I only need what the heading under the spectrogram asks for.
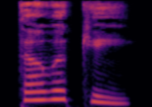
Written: ಧಾವಕ

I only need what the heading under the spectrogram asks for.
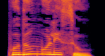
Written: ಪುದುಂಗೊಳಿಸು

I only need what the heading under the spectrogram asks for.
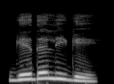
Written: ಖತಿಲಕ

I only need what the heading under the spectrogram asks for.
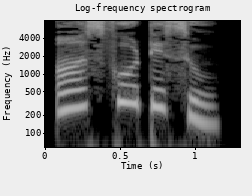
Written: ಆಸ್ಫೋಟಿಸು

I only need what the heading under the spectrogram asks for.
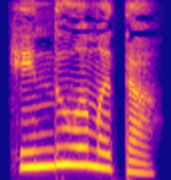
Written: ಹಿಂದೂಮತ

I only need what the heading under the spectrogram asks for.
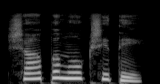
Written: ಶಾಪಮೋಕ್ಷಿತ

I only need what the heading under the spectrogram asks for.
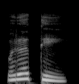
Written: ವೃತ್ತಿ

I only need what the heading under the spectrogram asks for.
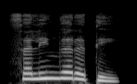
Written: ಸಲಿಂಗರತಿ

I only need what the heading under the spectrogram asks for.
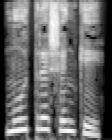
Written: ಮೂತ್ರಶಂಕೆ

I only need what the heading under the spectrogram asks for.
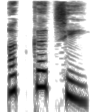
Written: ಅಕಚ

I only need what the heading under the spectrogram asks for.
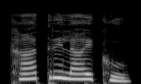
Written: ಖಾತ್ರಿಲಾಯಖು

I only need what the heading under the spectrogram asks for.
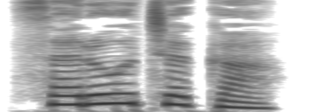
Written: ಸರೋಚಕ

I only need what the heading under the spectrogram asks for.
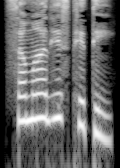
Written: ಸಮಾಧಿಸ್ಥಿತಿ

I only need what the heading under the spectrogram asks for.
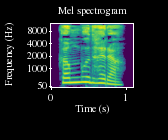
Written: ಕಂಬುಧರ

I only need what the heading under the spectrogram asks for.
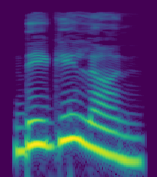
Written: ಧಿಗಿಲನೆ

